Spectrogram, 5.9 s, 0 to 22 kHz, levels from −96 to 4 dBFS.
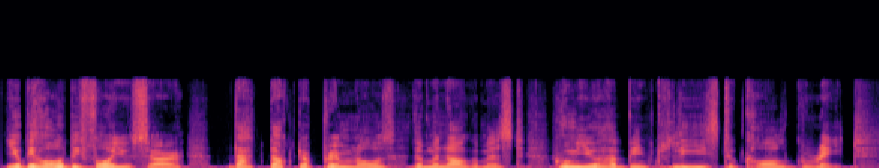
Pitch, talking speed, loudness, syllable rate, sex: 115 Hz, 185 wpm, -20 LUFS, 5.5 syllables/s, male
